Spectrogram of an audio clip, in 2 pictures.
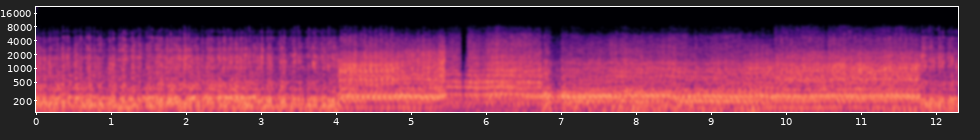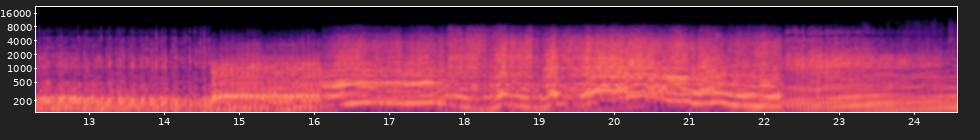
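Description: Race cars roaring steadily around a track in Ontario, California, in 1971 as a caution comes out after a blown engine, with a loud, continuous engine drone that rises and falls as cars pass.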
